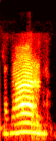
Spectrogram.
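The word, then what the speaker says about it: banaan: Benan. Yes, betul. Benan. Pokoknya kalau dia panjang bacanya agak diseret. Benan gitu.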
